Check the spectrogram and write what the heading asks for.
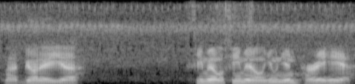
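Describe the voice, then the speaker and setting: Working on a hands-on task at a woodland camp, the homestead vlogger, a ham radio hobbyist, explains what he's doing in a medium-pitched voice at normal speed. His casual talk mixes how-to narration with dry, teasing banter.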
